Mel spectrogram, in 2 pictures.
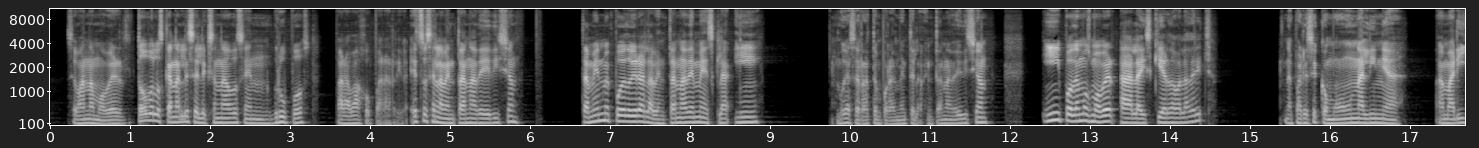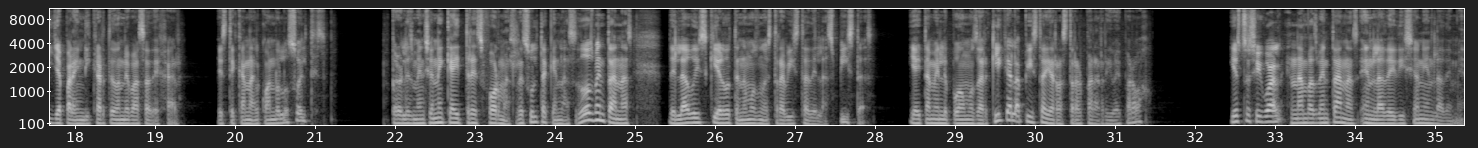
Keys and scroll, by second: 7.0 super+=, 33.3 super+=.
